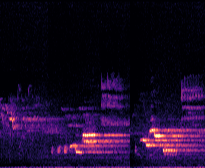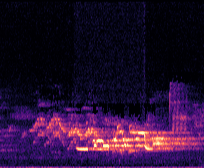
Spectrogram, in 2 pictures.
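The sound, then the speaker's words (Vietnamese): A flock of birds sings and chirps at summer midday, many high, bright twittering notes and trills overlapping continuously. The chorus drops briefly near the middle, then swells and stays fairly loud to the end. “Những tiếng hót du dương hay ríu rít khác nhau của bầy chim phá tan đi bầu không khí tĩnh mịch của buổi trưa hè”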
